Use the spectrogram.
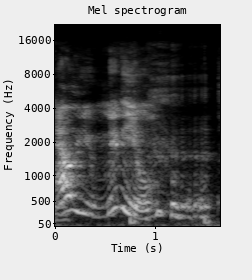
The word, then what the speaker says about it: aluminium: is going on here aluminium oh I didn't know that was the correct way to say aluminum yeah we love Top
